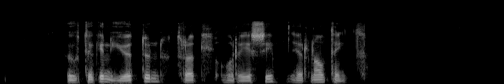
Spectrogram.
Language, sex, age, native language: Icelandic, male, 40-49, Icelandic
